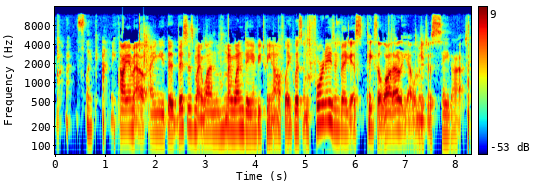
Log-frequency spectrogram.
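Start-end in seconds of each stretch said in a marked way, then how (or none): none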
